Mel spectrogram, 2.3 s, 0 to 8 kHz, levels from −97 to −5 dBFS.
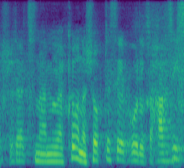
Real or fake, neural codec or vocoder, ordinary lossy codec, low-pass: fake; codec, 16 kHz, 1 kbps, X-Codec, WavLM features, trained on Multilingual LibriSpeech; none; none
